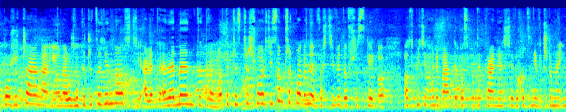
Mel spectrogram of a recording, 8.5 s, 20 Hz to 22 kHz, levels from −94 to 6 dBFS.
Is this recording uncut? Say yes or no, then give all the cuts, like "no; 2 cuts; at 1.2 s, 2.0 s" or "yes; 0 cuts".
yes; 0 cuts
